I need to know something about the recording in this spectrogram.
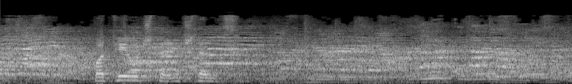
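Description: Children chatter in the background.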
